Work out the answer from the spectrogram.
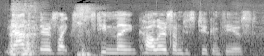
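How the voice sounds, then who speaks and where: Bright, high-voiced woman chatting playfully. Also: fast, low-quality recording. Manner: playful, self-deprecating joking. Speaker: guest on a gaming show. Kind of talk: casual chat on a live stream. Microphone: makeshift microphone.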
